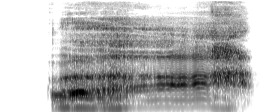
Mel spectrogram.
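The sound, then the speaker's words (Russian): A man howls in pain while lifting his body, a single drawn-out voiced cry of about two seconds, loud and alone, holding a steady pitch before dipping slightly near the end. “Завопил я, поднимая туловище.”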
